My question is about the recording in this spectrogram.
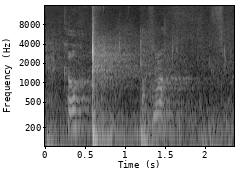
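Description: A single sharp thud about half a second in, between short bits of men's speech.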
